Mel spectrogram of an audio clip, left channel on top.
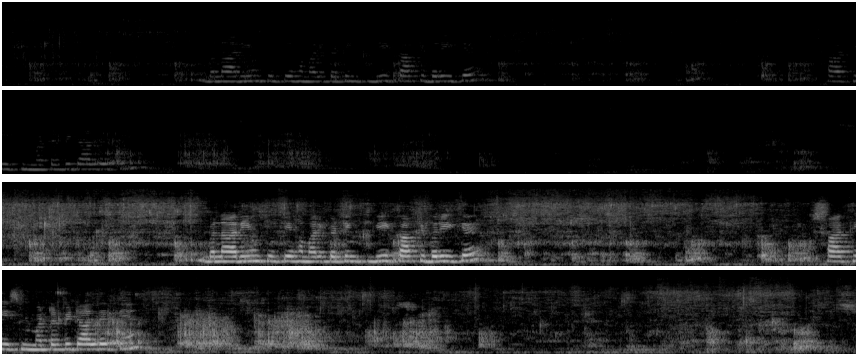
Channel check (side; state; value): left; quieter; 27.5 dB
